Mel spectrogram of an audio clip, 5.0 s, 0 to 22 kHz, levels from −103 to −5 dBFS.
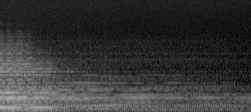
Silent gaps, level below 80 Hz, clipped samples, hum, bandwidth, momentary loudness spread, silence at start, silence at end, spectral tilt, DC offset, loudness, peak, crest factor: none; -68 dBFS; under 0.1%; none; over 20 kHz; 21 LU; 0 s; 0 s; -6.5 dB/octave; under 0.1%; -45 LUFS; -26 dBFS; 20 dB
